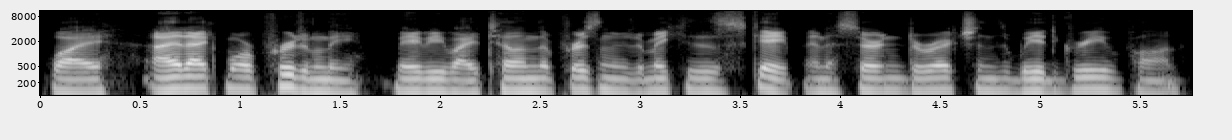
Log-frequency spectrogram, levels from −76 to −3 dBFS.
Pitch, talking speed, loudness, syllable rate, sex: 125 Hz, 230 wpm, -21 LUFS, 6.5 syllables/s, male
